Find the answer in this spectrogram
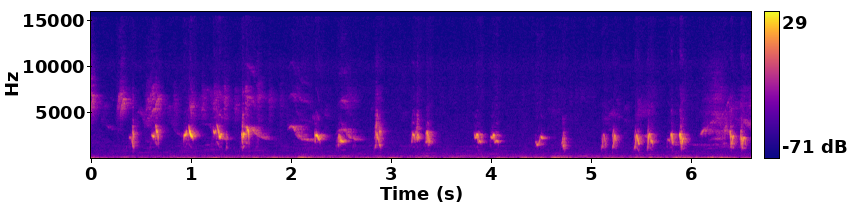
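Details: Sooty-headed bulbul in steady, vigorous song, used to lure other bulbuls into singing: a long series of short, bright chirps and slurred notes delivered irregularly, about two to three per second.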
